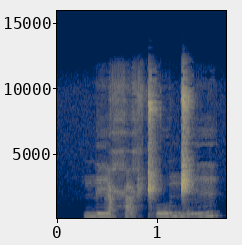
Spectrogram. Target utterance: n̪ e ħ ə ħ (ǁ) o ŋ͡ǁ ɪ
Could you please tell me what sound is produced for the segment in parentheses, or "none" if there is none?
ǁ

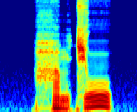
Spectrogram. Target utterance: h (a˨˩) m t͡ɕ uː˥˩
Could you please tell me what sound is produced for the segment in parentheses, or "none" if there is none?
a˨˩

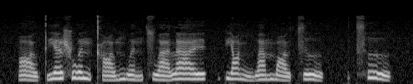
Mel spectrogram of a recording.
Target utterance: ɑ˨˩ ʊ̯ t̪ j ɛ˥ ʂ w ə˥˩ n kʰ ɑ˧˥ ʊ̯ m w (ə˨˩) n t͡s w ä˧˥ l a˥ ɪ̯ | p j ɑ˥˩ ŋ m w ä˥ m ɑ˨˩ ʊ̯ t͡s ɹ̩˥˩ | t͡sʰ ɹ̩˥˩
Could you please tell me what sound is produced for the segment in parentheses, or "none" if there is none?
ə˧˥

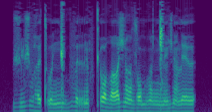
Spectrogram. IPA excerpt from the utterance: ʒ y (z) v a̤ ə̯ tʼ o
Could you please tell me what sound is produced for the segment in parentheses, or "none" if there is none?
ʒ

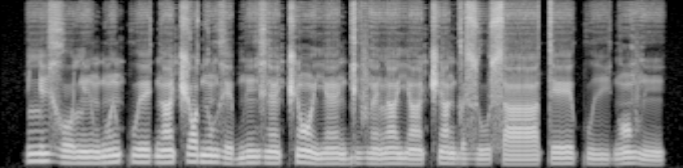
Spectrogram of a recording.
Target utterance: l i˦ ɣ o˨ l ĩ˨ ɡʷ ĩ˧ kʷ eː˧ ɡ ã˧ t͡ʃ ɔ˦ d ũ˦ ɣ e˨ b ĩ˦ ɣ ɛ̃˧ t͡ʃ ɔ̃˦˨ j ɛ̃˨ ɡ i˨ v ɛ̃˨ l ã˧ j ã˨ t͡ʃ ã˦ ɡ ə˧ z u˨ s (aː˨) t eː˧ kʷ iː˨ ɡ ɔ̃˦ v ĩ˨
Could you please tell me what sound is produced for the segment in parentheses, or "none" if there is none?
aː˨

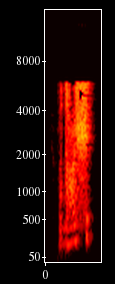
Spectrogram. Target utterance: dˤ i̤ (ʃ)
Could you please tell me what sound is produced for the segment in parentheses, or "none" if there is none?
ʃ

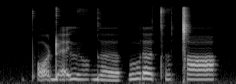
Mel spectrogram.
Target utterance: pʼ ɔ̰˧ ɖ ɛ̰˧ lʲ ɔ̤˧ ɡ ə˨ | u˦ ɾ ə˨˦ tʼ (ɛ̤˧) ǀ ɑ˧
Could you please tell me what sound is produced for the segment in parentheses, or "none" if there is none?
ə̤˧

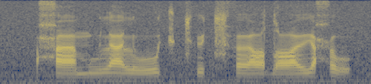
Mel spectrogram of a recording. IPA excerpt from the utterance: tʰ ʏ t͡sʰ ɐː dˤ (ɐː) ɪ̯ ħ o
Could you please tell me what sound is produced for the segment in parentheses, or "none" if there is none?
ɐː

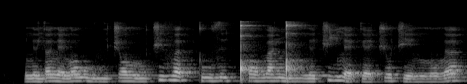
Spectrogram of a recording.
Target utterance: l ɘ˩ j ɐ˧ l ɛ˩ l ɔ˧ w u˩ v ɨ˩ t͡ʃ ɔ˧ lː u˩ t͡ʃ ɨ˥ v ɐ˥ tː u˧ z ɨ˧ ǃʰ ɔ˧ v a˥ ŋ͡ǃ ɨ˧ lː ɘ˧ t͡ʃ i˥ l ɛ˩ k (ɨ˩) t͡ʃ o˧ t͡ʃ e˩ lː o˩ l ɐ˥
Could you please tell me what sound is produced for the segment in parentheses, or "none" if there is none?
ɛ˩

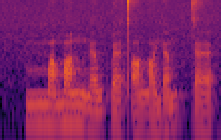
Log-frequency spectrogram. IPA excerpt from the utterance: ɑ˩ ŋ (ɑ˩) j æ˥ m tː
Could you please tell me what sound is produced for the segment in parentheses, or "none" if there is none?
ɑ˩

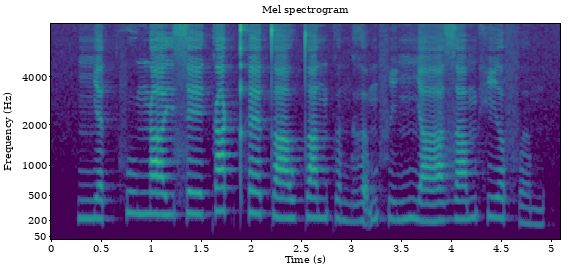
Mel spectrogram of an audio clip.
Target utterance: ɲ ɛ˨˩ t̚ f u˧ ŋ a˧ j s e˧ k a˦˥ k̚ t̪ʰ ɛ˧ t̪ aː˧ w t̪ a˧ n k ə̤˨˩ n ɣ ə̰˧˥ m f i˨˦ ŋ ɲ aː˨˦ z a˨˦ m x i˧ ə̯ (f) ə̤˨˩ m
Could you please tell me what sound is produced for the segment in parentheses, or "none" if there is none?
f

